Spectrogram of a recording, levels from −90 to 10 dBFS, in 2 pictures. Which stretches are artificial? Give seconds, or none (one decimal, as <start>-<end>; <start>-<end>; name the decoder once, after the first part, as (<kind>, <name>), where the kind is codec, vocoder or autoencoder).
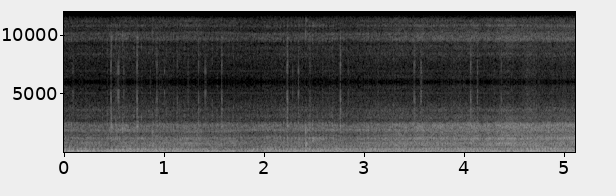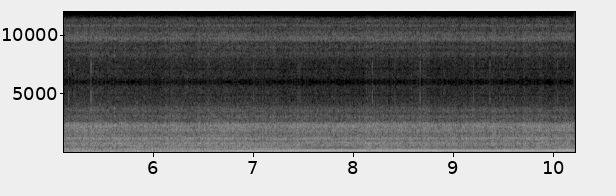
none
